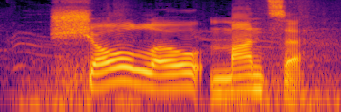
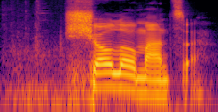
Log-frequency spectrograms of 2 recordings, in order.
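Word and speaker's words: Șolomanța: i know how these letters are pronounced it's pronounced sholo manza sholo manza sholo i knew it it's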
